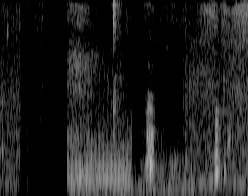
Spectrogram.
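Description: A dog makes low, grunting vocal noises, a few short throaty bursts over a murky background, not loud, with no one talking.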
